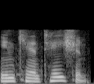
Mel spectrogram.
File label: "incantation", en us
